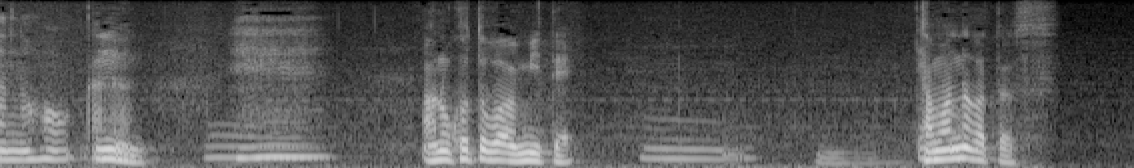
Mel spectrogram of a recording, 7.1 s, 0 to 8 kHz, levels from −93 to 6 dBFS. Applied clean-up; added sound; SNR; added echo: none; none; none; none.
